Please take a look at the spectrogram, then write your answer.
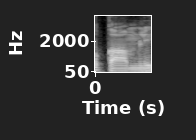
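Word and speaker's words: calmly: कामली। इसमें जो एल है वह साइलेंट है।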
